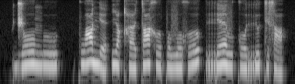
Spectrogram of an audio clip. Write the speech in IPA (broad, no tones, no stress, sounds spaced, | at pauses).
d͡ʒ oː ŋ uː | k w ɑ nʲ ɛ | i qʰ iː t ɑ x ʊː p o v o x ʊː | rʲ ɛː v ʊ k oː rʲ u tʲ ə s ɑ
